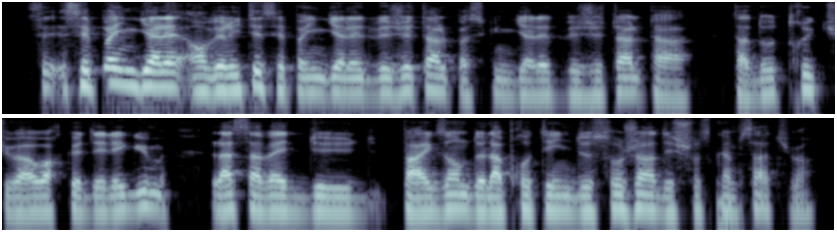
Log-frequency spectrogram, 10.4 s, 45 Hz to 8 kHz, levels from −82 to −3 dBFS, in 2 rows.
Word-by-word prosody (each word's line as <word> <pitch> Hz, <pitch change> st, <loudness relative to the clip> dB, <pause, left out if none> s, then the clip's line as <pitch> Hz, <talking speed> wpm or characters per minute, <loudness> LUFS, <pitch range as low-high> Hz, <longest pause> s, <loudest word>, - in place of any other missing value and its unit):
c'est -, -, -7 dB
c'est 170 Hz, -, +3 dB
pas 195 Hz, +4 st, +5 dB
une 175 Hz, -2 st, +2 dB
gale 160 Hz, -1 st, +8 dB
en 130 Hz, -, +2 dB
vérité, 135 Hz, +4 st, +3 dB
c'est 140 Hz, -3 st, -3 dB
pas 125 Hz, -1 st, -3 dB
une 120 Hz, -1 st, -2 dB
galette 120 Hz, -2 st, +1 dB
végétale 130 Hz, +2 st, 0 dB
parce 110 Hz, -1 st, -7 dB
qu'une 110 Hz, -3 st, -9 dB
galette 110 Hz, -1 st, -1 dB
végétale 110 Hz, +2 st, -3 dB
tu -, -, -5 dB
as 95 Hz, -1 st, -3 dB, 0.2 s
tu -, -, -3 dB
as 95 Hz, -, -1 dB
d'autres 115 Hz, +3 st, -6 dB
trucs, 140 Hz, -2 st, -4 dB
tu 120 Hz, -, -9 dB
vas 105 Hz, -1 st, +1 dB
avoir 110 Hz, +2 st, +1 dB
que -, -, -2 dB
des 105 Hz, 0 st, 0 dB
légumes. 115 Hz, +2 st, -1 dB, 0.3 s
Là 115 Hz, +1 st, +3 dB
ça 115 Hz, -1 st, +1 dB
va 110 Hz, 0 st, +4 dB
être 105 Hz, -1 st, -3 dB
du 105 Hz, -1 st, -2 dB
d 100 Hz, -, -19 dB, 0.2 s
par 100 Hz, -, +6 dB
exemple, 115 Hz, +3 st, 0 dB
de 110 Hz, -, +3 dB
la 105 Hz, -1 st, +5 dB
protéine 110 Hz, 0 st, -3 dB
de 110 Hz, +1 st, -2 dB
soja, 120 Hz, +2 st, 0 dB
des 105 Hz, -, -5 dB
choses 110 Hz, +1 st, -7 dB
comme 105 Hz, -3 st, -7 dB
ça, -, -, -3 dB
tu -, -, -17 dB
vois? -, -, -10 dB
115 Hz, 270 wpm, -24 LUFS, 105-125 Hz, 0.3 s, gale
